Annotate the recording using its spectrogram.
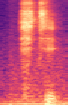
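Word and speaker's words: しち: Shichi.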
